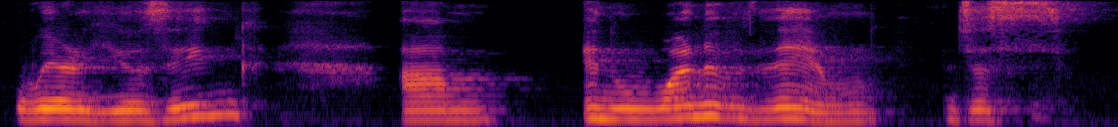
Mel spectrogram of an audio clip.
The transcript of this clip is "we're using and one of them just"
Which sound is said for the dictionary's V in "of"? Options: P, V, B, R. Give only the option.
V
